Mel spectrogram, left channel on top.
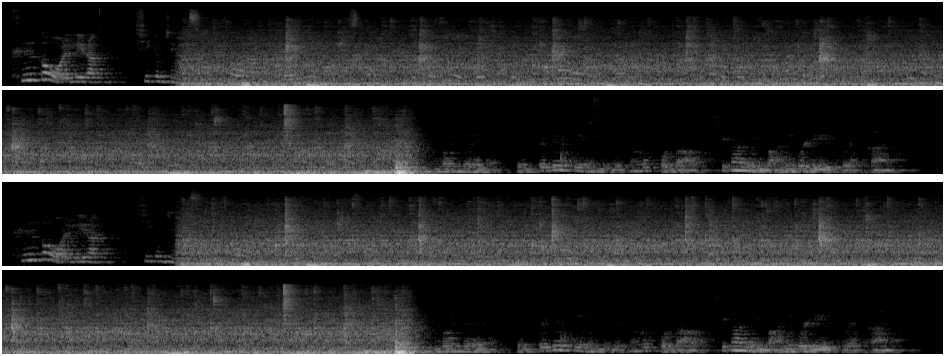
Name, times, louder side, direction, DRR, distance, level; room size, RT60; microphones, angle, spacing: voice 1, 0.1-6.7 7.1-13.3 15.0-15.1, left 3 dB, 65° left, 0.5 m, -47 dB
sound 1, 1.7-13.5, right 1 dB, 60° right, 0.6 m, -31 dB
voice 2, 13.7-18.3, right 1 dB, 15° left, 0.6 m, -41 dB
2.3 x 2.0 x 2.9 m
head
